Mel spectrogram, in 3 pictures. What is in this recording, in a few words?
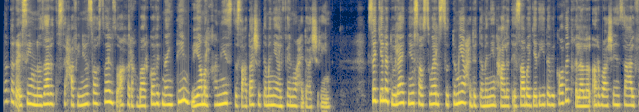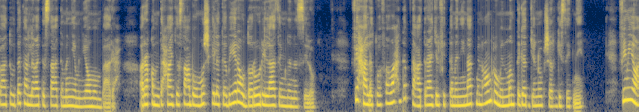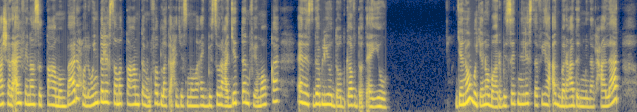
sudanese arabic; covid-19 coronavirus; covid-19 daily key points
